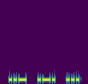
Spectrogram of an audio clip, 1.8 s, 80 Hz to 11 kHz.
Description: Morse code, heard as a keyed tone, about 25 wpm, spaced as for 20 wpm, 700 Hz. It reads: URS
